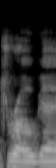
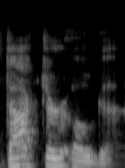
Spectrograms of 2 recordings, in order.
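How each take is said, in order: First: It is one word with an o vowel. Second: It is split into doctor plus Oga. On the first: The speaker calls it wrong. "It's not Droga" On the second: The speaker calls it right. "it's doctor Oga"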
